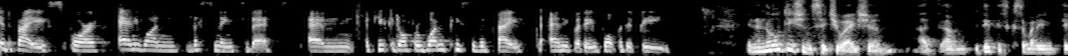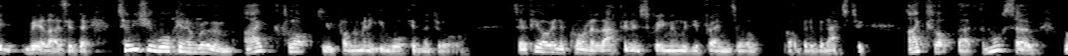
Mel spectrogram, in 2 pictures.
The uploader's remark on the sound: This episode was recorded over Zoom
